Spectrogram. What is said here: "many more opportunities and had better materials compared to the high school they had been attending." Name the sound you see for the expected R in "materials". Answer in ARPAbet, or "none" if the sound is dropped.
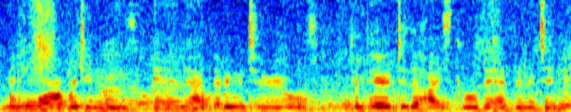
R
